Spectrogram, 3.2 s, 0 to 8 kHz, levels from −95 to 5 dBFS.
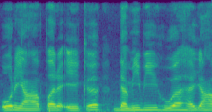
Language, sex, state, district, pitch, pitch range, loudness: Hindi, male, Uttar Pradesh, Shamli, 150 Hz, 145-160 Hz, -15 LUFS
